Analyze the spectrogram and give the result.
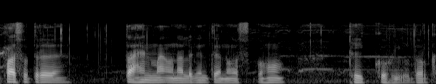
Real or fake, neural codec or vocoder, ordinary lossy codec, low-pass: real; none; none; 7.2 kHz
